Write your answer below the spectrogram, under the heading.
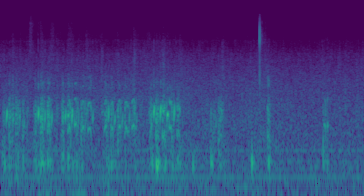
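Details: Guinea pig protesting while stroked, then wanting more, pours out dense pulsed rumbling in four strong bursts, trailing off into scattered faint clicks and a brief squeak.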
